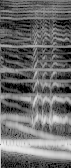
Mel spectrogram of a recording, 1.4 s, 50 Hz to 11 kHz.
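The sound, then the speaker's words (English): A person imitates a dog's howl as the on-air lead-in for radio station 694.2 PTBP, a single sustained, slowly falling vocal wail with a rich harmonic tone, loud, with a slight wavering in the middle. “hand it over to …. Ow! Ow!”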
